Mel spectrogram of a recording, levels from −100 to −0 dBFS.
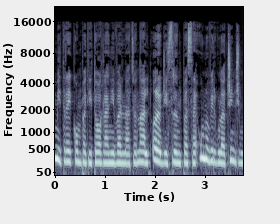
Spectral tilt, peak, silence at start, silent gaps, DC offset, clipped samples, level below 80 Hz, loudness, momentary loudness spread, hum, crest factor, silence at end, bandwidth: -5.5 dB/octave; -4 dBFS; 0 s; none; under 0.1%; under 0.1%; -52 dBFS; -20 LUFS; 4 LU; none; 16 dB; 0 s; 16 kHz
